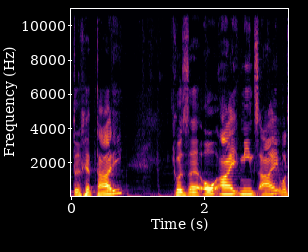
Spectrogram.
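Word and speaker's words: Hetairoi: I need to pronounce instead of Hetaroi, I need to pronounce it Hetari.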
